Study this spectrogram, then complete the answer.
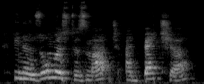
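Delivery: loud cocky insistence; boy insisting. A narrator's reading. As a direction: bet on it loudly.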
